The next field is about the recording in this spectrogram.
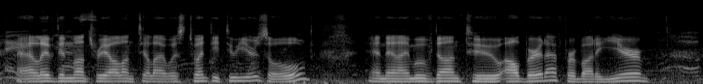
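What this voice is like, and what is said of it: Slight accent. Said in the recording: “you do have a little bit of an accent”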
